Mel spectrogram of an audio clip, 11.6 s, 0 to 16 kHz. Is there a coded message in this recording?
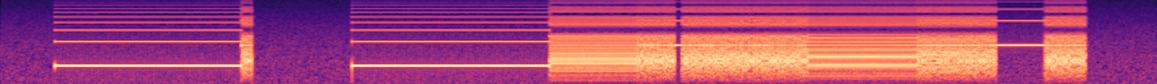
Yes: ZX Spectrum tape loading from 0.5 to 10.9 s, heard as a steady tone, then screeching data.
